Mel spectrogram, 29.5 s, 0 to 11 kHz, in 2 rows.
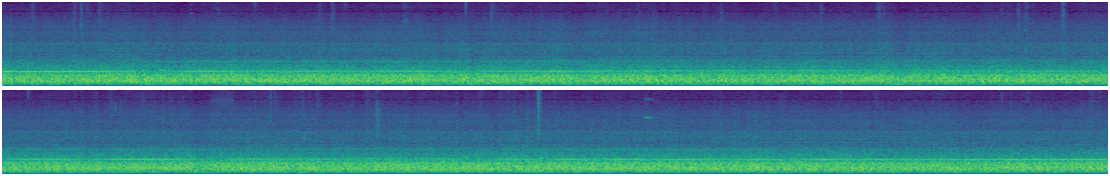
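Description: Steady in-flight cabin noise of an Airbus A320-232 heard from inside the cabin: the rush of its IAE V2500 engines and the airflow, with a steady humming tone running through it.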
